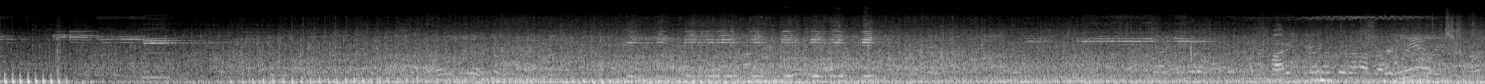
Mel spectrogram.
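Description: Busy street-market ambience: motorcycle engines running close by and passing traffic, with a hubbub of voices. Short, high horn toots sound about halfway through and again a few seconds later.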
